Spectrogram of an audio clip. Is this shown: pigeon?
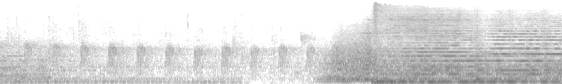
no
